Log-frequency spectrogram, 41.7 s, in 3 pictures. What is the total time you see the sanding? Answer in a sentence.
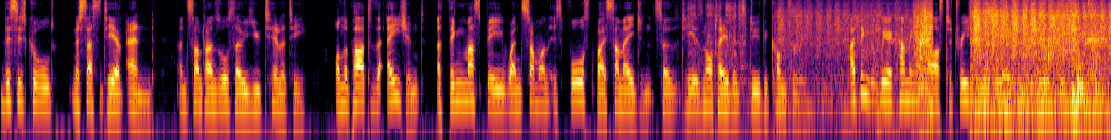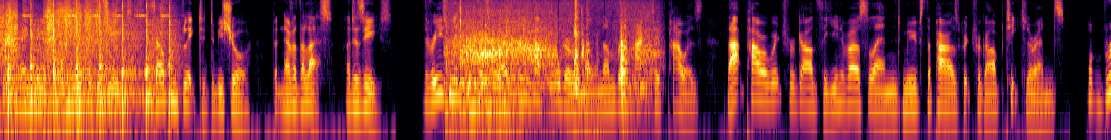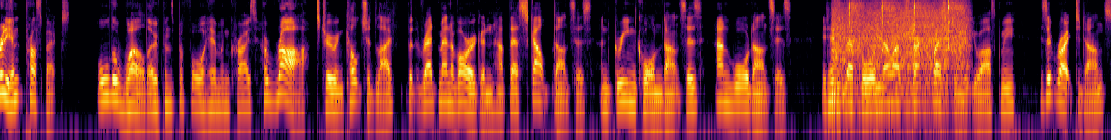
You can hear the sanding for 7 seconds altogether.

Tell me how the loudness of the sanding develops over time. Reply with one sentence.
The volume of the sanding goes up.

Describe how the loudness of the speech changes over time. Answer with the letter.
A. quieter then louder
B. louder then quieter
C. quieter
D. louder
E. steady
E.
